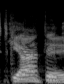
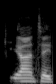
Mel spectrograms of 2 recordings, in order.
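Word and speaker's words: Keyonte: in Utah actually the guy in Utah is Kante George Keonte George yeah I looked at how Keshan Johnson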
